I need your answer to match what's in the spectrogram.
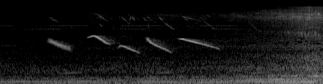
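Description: A green-winged saltator sings a quick phrase of five clear, down-slurred whistles over about two seconds, with a low engine rumble behind.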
